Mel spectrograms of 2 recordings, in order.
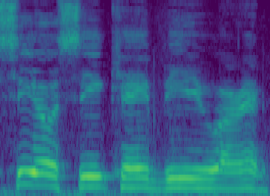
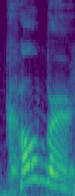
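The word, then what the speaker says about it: Cockburn: his last name was c-o-c-k-b-u-r-n cock-burn all right but he said coburn yeah bruce coburn he said the c and k were silent the least silent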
